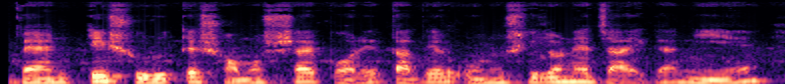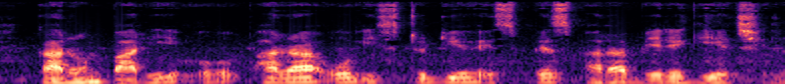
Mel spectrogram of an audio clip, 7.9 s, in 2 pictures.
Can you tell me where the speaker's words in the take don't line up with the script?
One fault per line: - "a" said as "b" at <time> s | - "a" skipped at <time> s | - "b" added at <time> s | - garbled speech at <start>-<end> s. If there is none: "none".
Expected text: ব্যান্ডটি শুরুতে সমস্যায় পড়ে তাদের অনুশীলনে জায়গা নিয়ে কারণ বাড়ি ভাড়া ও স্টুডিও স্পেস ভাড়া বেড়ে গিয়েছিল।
none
